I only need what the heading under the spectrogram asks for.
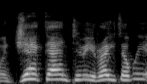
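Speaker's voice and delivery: high-pitched hammed-up urgency; mock desperate demand. Mocking Harry demanding an injection, high mock desperation.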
